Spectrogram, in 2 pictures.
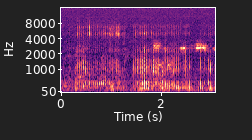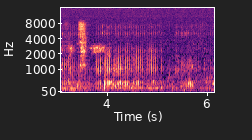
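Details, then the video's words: Sleeping female Somali cat recorded indoors on a webcam, purring steadily: a soft, continuous rumbling throb with a grainy pulsing texture, plus faint high chirping sounds in the background. "Kitty purrs and sleeps with gusto!!"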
